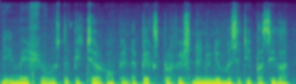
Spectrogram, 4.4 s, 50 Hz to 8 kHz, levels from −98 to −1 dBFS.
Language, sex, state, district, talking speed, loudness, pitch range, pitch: English, female, Arunachal Pradesh, Papum Pare, 135 wpm, -15 LUFS, 165-180 Hz, 175 Hz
